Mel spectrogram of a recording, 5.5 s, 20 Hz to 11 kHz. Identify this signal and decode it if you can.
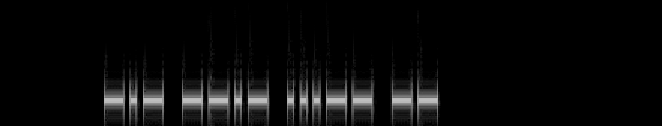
Morse code, heard as a keyed tone, about 22 wpm, 700 Hz. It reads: KQ3M
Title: USA Call Signs - 4 Characters - Repeated 3x - 22wpm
